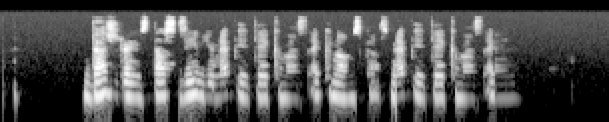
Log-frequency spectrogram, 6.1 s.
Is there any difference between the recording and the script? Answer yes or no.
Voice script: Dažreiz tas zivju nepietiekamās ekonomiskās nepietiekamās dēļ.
no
